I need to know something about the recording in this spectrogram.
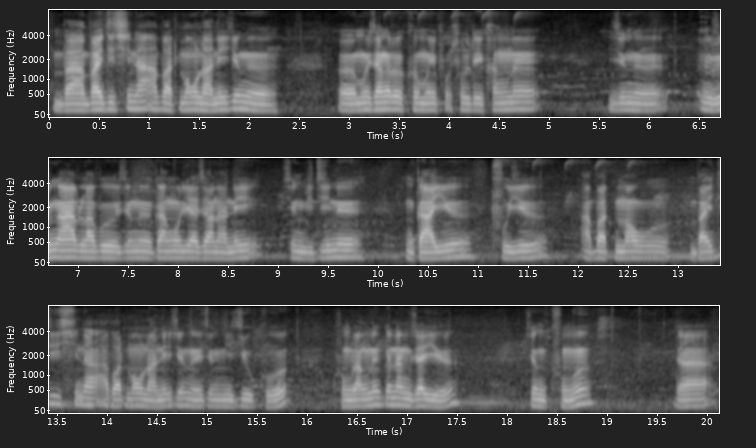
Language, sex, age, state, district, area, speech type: Bodo, male, 45-60, Assam, Udalguri, rural, spontaneous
